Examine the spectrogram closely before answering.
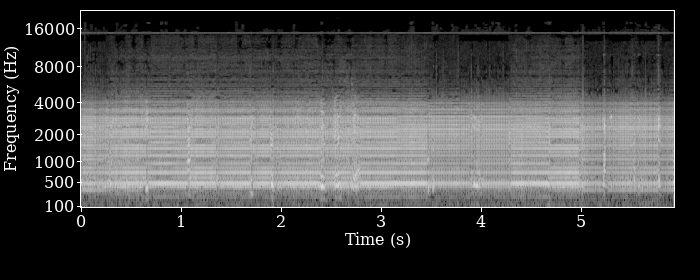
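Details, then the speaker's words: Estate-sale 8-transistor superhet radio, model 6508, just powered up: steady buzzy hum under the radio's playing that never fades; needs capacitors, hum from aged filter capacitors. "It definitely needs capacitors."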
